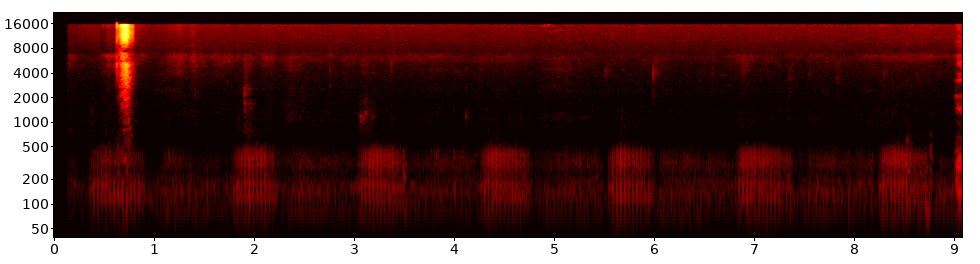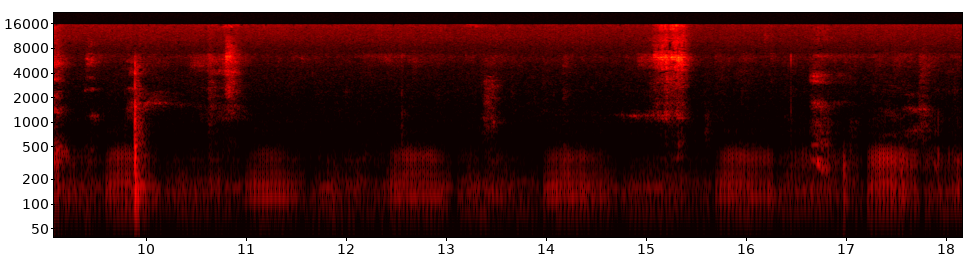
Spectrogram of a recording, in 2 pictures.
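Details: A male orange tabby cat, just brushed, purrs steadily in low rumbling pulses, each breath cycle lasting about a second, with occasional faint clicks and rustles.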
